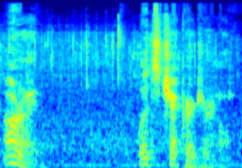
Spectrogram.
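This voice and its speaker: A man's voice: mid-range voice, lively intonation, measured pace, noisy background. A man hosting a game let's play, commenting in a sarcastic, self-mocking way with casual swearing. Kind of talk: gameplay commentary.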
